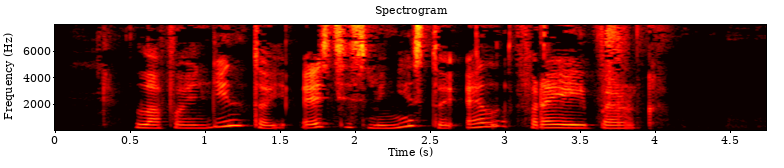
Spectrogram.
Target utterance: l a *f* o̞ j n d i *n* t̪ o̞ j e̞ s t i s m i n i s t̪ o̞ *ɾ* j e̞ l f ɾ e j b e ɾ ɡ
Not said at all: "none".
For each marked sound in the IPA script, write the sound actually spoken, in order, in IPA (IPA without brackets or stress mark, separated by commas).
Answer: f, n, none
